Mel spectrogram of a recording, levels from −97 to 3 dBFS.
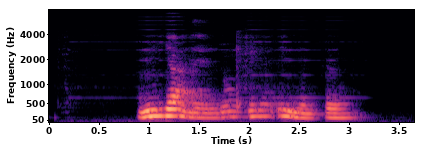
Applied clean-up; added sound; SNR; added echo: neural mask model DeepFilterNet 3.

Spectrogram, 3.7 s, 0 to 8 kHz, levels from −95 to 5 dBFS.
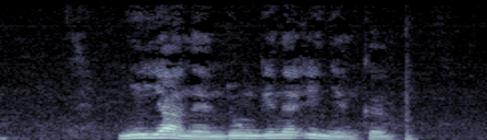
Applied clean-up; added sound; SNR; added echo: none; none; none; none.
